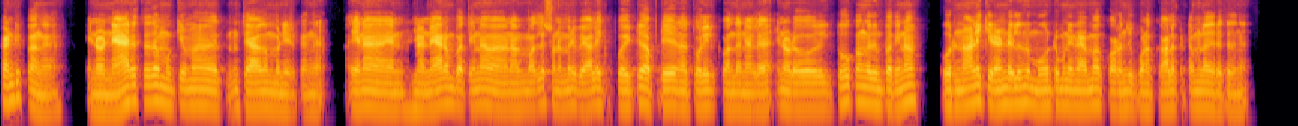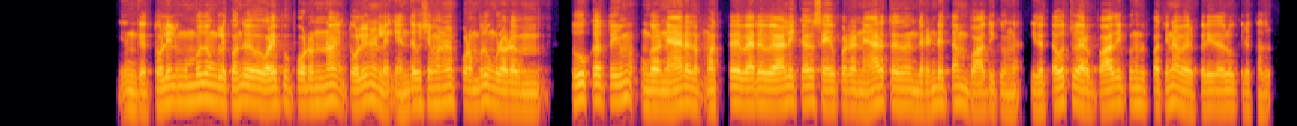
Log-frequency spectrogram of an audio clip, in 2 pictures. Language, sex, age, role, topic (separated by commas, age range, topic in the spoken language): Tamil, male, 35-39, guest, பணம் வெற்றிக்கு எவ்வளவு முக்கியம்?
